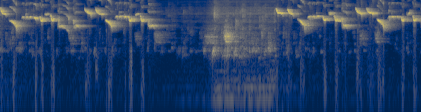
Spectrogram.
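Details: Cucak cungkok bulbul in lively song, used as a training lure to provoke other birds: rapid falling whistled notes in repeated phrases, broken midway by a brief splashing noise burst.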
